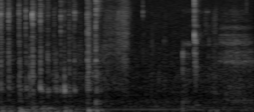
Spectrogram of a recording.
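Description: Fast typing on a computer keyboard, with a steady run of close, crisp key clicks in irregular bursts and no voices.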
